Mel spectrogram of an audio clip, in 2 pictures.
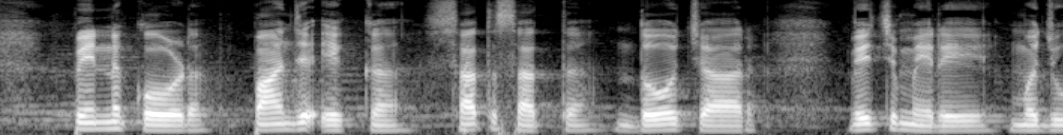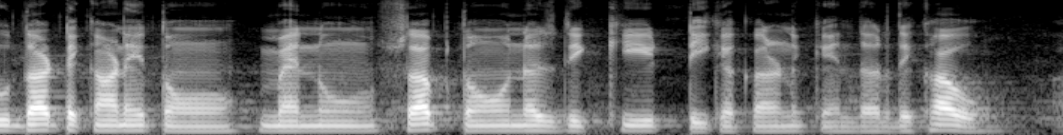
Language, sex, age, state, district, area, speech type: Punjabi, male, 60+, Punjab, Shaheed Bhagat Singh Nagar, urban, read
